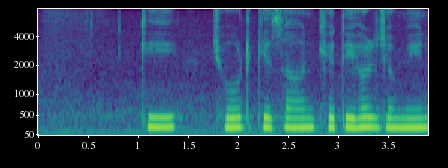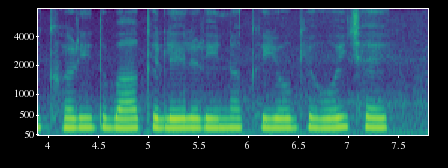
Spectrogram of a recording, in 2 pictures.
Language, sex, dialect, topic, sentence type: Maithili, female, Southern/Standard, agriculture, statement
